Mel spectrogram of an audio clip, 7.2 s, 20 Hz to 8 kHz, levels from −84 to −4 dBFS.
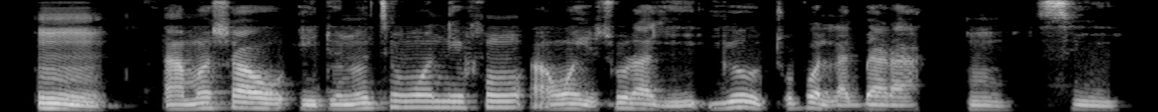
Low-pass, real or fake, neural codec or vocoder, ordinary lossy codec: none; real; none; none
